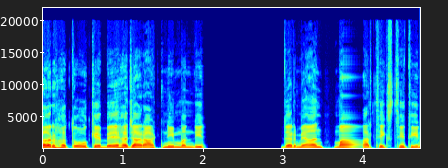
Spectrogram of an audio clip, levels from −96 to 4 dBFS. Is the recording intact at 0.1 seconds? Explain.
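Yes, the speech at 0.1 seconds is intact, with no audible fault at that moment.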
